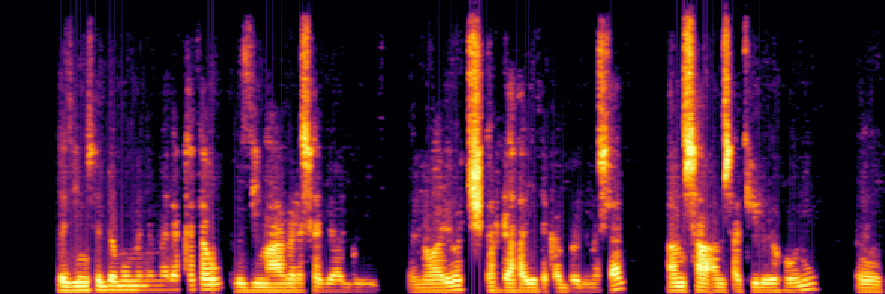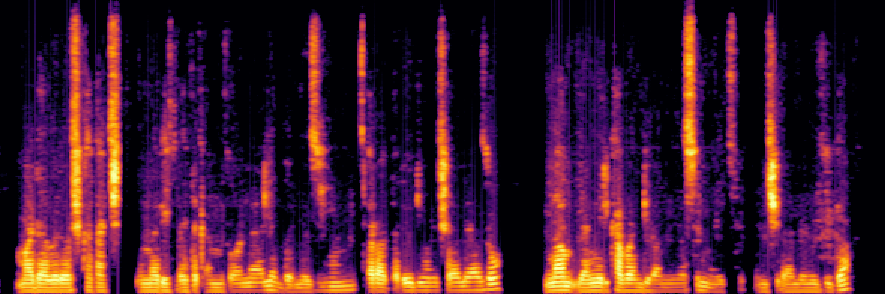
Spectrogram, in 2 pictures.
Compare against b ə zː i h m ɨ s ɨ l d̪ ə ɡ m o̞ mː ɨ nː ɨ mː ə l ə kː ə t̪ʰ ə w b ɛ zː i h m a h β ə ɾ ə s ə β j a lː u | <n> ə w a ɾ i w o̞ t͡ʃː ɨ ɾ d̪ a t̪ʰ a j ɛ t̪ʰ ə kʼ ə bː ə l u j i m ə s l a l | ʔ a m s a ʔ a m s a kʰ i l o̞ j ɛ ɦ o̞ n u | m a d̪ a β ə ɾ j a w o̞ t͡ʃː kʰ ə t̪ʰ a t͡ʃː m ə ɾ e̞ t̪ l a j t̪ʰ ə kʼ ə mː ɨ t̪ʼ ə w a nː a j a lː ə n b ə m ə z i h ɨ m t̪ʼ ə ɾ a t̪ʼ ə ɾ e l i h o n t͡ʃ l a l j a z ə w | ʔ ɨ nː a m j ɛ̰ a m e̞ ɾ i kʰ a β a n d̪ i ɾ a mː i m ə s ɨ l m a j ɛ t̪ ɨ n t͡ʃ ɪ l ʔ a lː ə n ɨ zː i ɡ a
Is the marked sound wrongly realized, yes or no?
no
